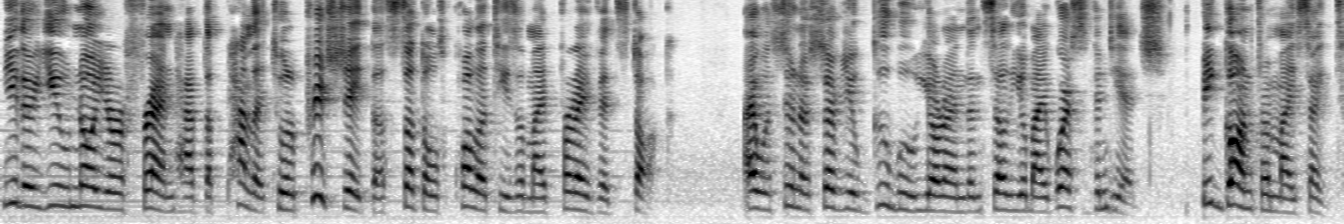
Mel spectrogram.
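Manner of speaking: attempted male put-on French accent. Voicing a haughty wine baron refusing a request: attempted male French accent. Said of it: "I was trying to see if I could use a French accent on that one".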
